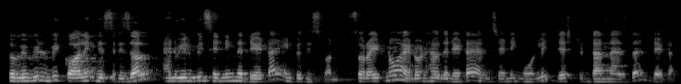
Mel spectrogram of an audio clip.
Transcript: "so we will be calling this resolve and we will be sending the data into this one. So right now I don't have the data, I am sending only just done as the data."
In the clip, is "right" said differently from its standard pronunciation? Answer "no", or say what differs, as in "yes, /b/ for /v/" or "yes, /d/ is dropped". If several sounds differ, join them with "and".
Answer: no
